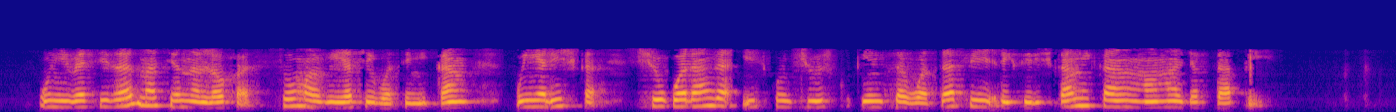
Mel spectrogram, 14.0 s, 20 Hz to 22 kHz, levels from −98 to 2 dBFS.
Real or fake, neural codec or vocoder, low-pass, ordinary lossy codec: fake; codec, 16 kHz, 8 kbps, FreqCodec, smaller model; 3.6 kHz; AAC, 16 kbps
